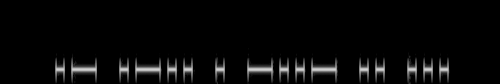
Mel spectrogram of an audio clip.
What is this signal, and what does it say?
Morse code, heard as a keyed tone, about 15 wpm, 700 Hz. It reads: ALEXIS
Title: USA Common Names - 15wpm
